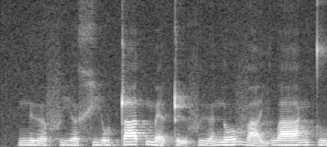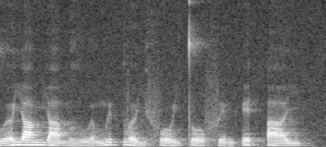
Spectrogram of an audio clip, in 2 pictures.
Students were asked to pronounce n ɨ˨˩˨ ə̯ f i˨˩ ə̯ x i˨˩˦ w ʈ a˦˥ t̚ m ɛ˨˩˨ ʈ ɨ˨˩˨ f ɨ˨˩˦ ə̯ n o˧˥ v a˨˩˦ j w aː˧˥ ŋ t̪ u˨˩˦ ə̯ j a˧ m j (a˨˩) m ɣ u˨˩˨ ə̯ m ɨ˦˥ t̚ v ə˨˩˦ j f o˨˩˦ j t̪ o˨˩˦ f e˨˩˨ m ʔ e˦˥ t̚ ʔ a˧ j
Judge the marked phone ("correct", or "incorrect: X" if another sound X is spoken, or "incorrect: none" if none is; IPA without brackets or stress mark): correct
